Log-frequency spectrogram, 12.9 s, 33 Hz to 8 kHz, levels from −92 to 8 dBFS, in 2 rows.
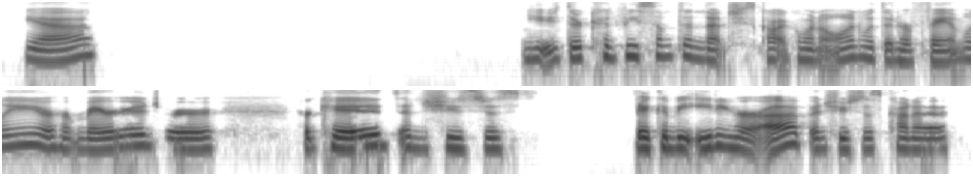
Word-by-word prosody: Yeah? 185 Hz, +4 st, -1 dB, 2.9 s
Y 195 Hz, -1 st, -4 dB
there 205 Hz, 0 st, +1 dB
could 225 Hz, 0 st, -6 dB
be 240 Hz, -1 st, -2 dB
something 230 Hz, -2 st, -6 dB
that 185 Hz, -1 st, -3 dB
she's -, -, -12 dB
got 190 Hz, -1 st, -5 dB
going 190 Hz, -1 st, -5 dB
on 215 Hz, +4 st, -5 dB
within 185 Hz, -4 st, -6 dB
her 170 Hz, -1 st, -4 dB
family, 200 Hz, +8 st, -3 dB
or 190 Hz, -4 st, +1 dB
her 175 Hz, -2 st, -5 dB
marriage, 195 Hz, +6 st, +1 dB
or 170 Hz, +1 st, +2 dB, 0.5 s
her -, -, -2 dB
kids, 200 Hz, +4 st, +6 dB
and 190 Hz, -1 st, -4 dB
she's 180 Hz, -1 st, -3 dB
just 180 Hz, -1 st, -5 dB, 0.7 s
it 185 Hz, 0 st, +6 dB
could 190 Hz, -, +2 dB
be 185 Hz, -, +1 dB
eating 195 Hz, +1 st, +1 dB
her 165 Hz, -4 st, +2 dB
up, 235 Hz, +1 st, +6 dB
and 175 Hz, +1 st, -2 dB
she's 170 Hz, -1 st, -3 dB
just, 170 Hz, 0 st, -7 dB
kinda 170 Hz, -1 st, -1 dB
185 Hz, 155 wpm, -24 LUFS, 175-210 Hz, 2.9 s, kids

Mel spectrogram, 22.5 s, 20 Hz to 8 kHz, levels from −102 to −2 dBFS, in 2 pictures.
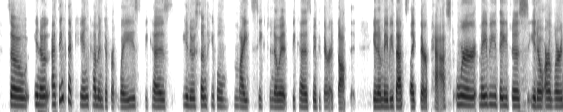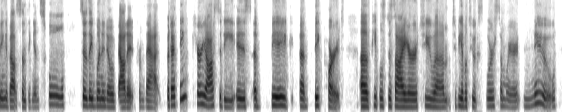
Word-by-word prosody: So, 210 Hz, -3 st, +4 dB
you 245 Hz, -, +4 dB
know, 225 Hz, -1 st, +4 dB
I 245 Hz, -, +1 dB
think 405 Hz, -, -1 dB
that 315 Hz, -5 st, -2 dB
can 220 Hz, 0 st, -1 dB
come 220 Hz, -1 st, -3 dB
in 200 Hz, -1 st, -2 dB
different 185 Hz, -1 st, -11 dB
ways 185 Hz, +3 st, -3 dB
because, 185 Hz, -2 st, -2 dB, 0.3 s
you 225 Hz, -1 st, -1 dB
know, 200 Hz, -1 st, 0 dB
some 215 Hz, +2 st, -1 dB
people 200 Hz, -5 st, -8 dB
might 185 Hz, -4 st, -3 dB
seek 215 Hz, -4 st, -15 dB
to 185 Hz, -, -13 dB
know 175 Hz, -1 st, 0 dB
it 175 Hz, -, +1 dB
because 180 Hz, -3 st, -3 dB
maybe 180 Hz, 0 st, -7 dB
they're 180 Hz, -, -6 dB
adopted, -, -, -4 dB, 0.4 s
you 185 Hz, -, +1 dB
know, 180 Hz, -, +4 dB
maybe 180 Hz, +1 st, +1 dB
that's, 185 Hz, -1 st, +3 dB
like, 180 Hz, -1 st, +1 dB
their -, -, +2 dB
past; -, -, -6 dB
or 225 Hz, -2 st, +5 dB
maybe 235 Hz, +1 st, +1 dB
they 215 Hz, 0 st, 0 dB
just, 200 Hz, -1 st, 0 dB
you 210 Hz, -1 st, +2 dB
know, 195 Hz, -1 st, +3 dB
are 195 Hz, 0 st, +2 dB
learning 195 Hz, +1 st, 0 dB
about 180 Hz, -2 st, 0 dB
something 170 Hz, -3 st, -8 dB
in 170 Hz, 0 st, -10 dB
school, 230 Hz, +1 st, -2 dB, 0.3 s
so 215 Hz, -, +3 dB
they 200 Hz, 0 st, +4 dB
wanna 195 Hz, -1 st, 0 dB
know 175 Hz, -2 st, 0 dB
about 165 Hz, 0 st, +2 dB
it -, -, -1 dB
from 180 Hz, -1 st, -16 dB
that. 170 Hz, -2 st, -2 dB
But 210 Hz, -, -1 dB
I 220 Hz, -, +8 dB
think 415 Hz, -, 0 dB
curiosity 255 Hz, -, +2 dB
is 390 Hz, -2 st, +2 dB
a 205 Hz, -, +3 dB, 0.3 s
big 220 Hz, -2 st, +8 dB, 0.2 s
a 190 Hz, -2 st, +1 dB, 0.2 s
big 425 Hz, -, +6 dB
part -, -, +1 dB, 0.4 s
of 190 Hz, -1 st, +7 dB
people's 210 Hz, -4 st, -5 dB
desire 180 Hz, -2 st, +4 dB
to, 195 Hz, 0 st, -4 dB
um, 170 Hz, -1 st, -2 dB
to -, -, -21 dB
be 205 Hz, -, -1 dB
able 190 Hz, -1 st, +2 dB
to -, -, -6 dB
explore 200 Hz, -, -6 dB
somewhere 180 Hz, -5 st, -9 dB
new, 205 Hz, +2 st, -4 dB
200 Hz, 195 wpm, -23 LUFS, 185-225 Hz, 0.4 s, I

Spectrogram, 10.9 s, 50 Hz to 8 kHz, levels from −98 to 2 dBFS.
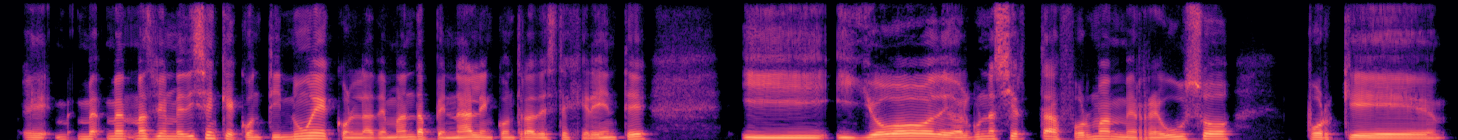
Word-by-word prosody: m 110 Hz, -2 st, -5 dB, 0.2 s
me 135 Hz, +1 st, -3 dB
me 150 Hz, +1 st, +1 dB
más 150 Hz, -1 st, -1 dB
bien 145 Hz, 0 st, -1 dB
me 140 Hz, -, 0 dB
dicen 150 Hz, +5 st, -1 dB
que 140 Hz, -7 st, -2 dB
continúe, 125 Hz, +7 st, 0 dB
con 105 Hz, -1 st, -2 dB
la 105 Hz, 0 st, -1 dB
demanda 115 Hz, +5 st, -1 dB
penal 110 Hz, +2 st, +1 dB
en 110 Hz, -, -2 dB
contra 110 Hz, 0 st, -2 dB
de 105 Hz, -, -1 dB
este 110 Hz, +2 st, -6 dB
gerente, 110 Hz, +8 st, -1 dB, 0.7 s
y 105 Hz, -2 st, +2 dB
y 105 Hz, -1 st, -1 dB
yo 145 Hz, +5 st, +5 dB
de 120 Hz, -3 st, +2 dB
alguna 130 Hz, +7 st, -2 dB
cierta 140 Hz, -1 st, -1 dB
forma, 125 Hz, +6 st, -1 dB
me 115 Hz, -5 st, -2 dB
rehúso, 135 Hz, +7 st, 0 dB, 0.5 s
porque 100 Hz, -3 st, +1 dB
115 Hz, 155 wpm, -22 LUFS, 105-140 Hz, 0.7 s, yo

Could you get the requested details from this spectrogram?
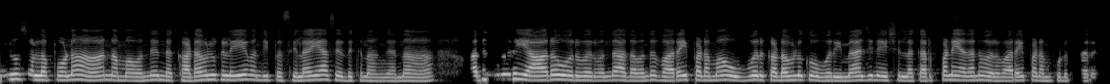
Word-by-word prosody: இன்னும் 235 Hz, +3 st, 0 dB
சொல்லப்போனா, 205 Hz, 0 st, +2 dB, 0.4 s
நம்ம 185 Hz, -1 st, -2 dB
வந்து 185 Hz, +4 st, -1 dB
இந்த 190 Hz, -2 st, -1 dB
கடவுள்களையே 205 Hz, +4 st, +3 dB
வந்து, 200 Hz, -2 st, -2 dB
இப்ப 190 Hz, -1 st, -5 dB
சிலையா 195 Hz, +4 st, +1 dB
செதுக்கினாங்கன்னா, 175 Hz, -3 st, -3 dB, 0.6 s
அதுக்கு 225 Hz, +3 st, -1 dB
முன்னாடி 235 Hz, +2 st, +2 dB
யாரோ 200 Hz, +3 st, +4 dB
ஒருவர் 190 Hz, -2 st, 0 dB
வந்து, 190 Hz, +3 st, -2 dB
அத 185 Hz, -, -3 dB
வந்து 205 Hz, +4 st, -2 dB
வரைபடமா 200 Hz, +2 st, 0 dB
ஒவ்வொரு 205 Hz, +3 st, +1 dB
கடவுளுக்கும் 195 Hz, +2 st, +2 dB
ஒவ்வொரு 180 Hz, 0 st, -1 dB
இமேஜினேஷன்ல 190 Hz, -1 st, -1 dB
கற்பனையா 195 Hz, +3 st, -1 dB
தானே 200 Hz, +1 st, -1 dB
ஒரு 175 Hz, -, -1 dB
வரைபடம் 180 Hz, 0 st, -3 dB
குடுத்தாரு. 165 Hz, -1 st, -8 dB
195 Hz, 145 wpm, -24 LUFS, 180-205 Hz, 0.6 s, யாரோ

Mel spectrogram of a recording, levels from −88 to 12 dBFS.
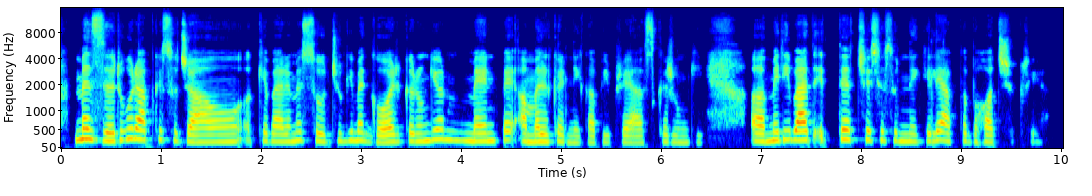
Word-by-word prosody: मैं 265 Hz, +2 st, +8 dB
ज़रूर 235 Hz, +5 st, +3 dB
आपके 240 Hz, -1 st, +3 dB
सुझावों 190 Hz, -3 st, 0 dB
के 210 Hz, -, -4 dB
बारे 195 Hz, -1 st, 0 dB
में 215 Hz, +3 st, -4 dB
सोचूँगी, 205 Hz, -1 st, -4 dB
मैं 220 Hz, -1 st, -1 dB
गौर 180 Hz, +1 st, +2 dB
करुँगी 205 Hz, +4 st, -1 dB
और 255 Hz, -, 0 dB
मैं 215 Hz, -3 st, -1 dB
इनपे 215 Hz, +2 st, -2 dB, 0.2 s
अमल 190 Hz, 0 st, +2 dB
करने 170 Hz, -2 st, -7 dB
का 170 Hz, -, -3 dB
भी 180 Hz, -, -10 dB
प्रयास 170 Hz, -1 st, -3 dB
करुँगी। 175 Hz, -1 st, -9 dB, 0.5 s
अ, 200 Hz, -, +6 dB
मेरी 220 Hz, +3 st, 0 dB
बात 235 Hz, 0 st, +8 dB
इतने 255 Hz, -1 st, +1 dB
अच्छे 245 Hz, -1 st, -2 dB
से 230 Hz, 0 st, -1 dB
सुनने 200 Hz, -2 st, -5 dB
के 200 Hz, +2 st, -7 dB
लिए 230 Hz, +2 st, +1 dB
आपका 210 Hz, -1 st, -3 dB
बहुत 180 Hz, -1 st, -1 dB
शुक्रिया। 185 Hz, -3 st, -6 dB
205 Hz, 190 wpm, -24 LUFS, 185-225 Hz, 0.5 s, मैं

